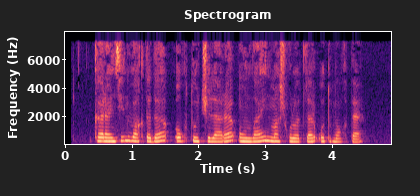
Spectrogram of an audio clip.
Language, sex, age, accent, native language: Uzbek, female, 12-17, Farg'ona, Uzbek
